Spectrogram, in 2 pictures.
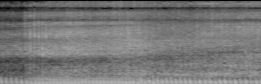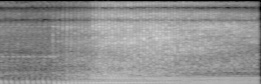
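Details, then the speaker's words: Mini bike with small single-cylinder engine after fitting a torque converter (CVT) kit in place of the rattling clutch and jackshaft chain: even chugging, then smooth revving with no chain or clutch clatter; quieter, healthy drive. "Sounds much better, doesn't it? Quieter, faster."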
